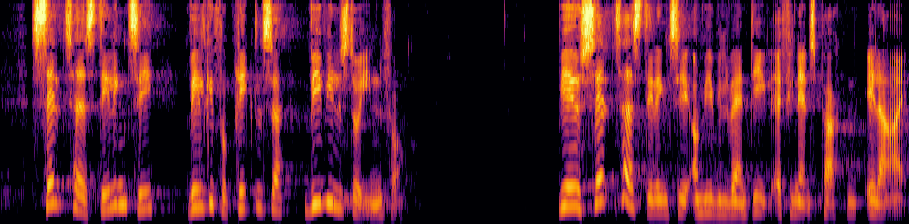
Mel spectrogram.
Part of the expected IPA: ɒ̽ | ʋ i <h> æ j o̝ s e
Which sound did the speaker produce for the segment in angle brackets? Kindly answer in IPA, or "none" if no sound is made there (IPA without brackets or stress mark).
h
